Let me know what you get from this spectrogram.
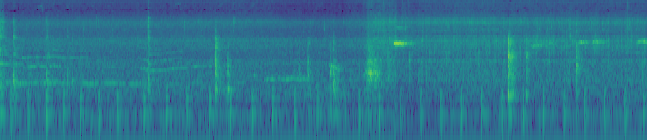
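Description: Sliced onions sizzling in hot oil in a large aluminium pot, with a steel ladle scraping and clinking against the pot. There are a few louder bursts of sizzling as raw vegetables (peas, carrots, green beans) are tipped into the hot oil.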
